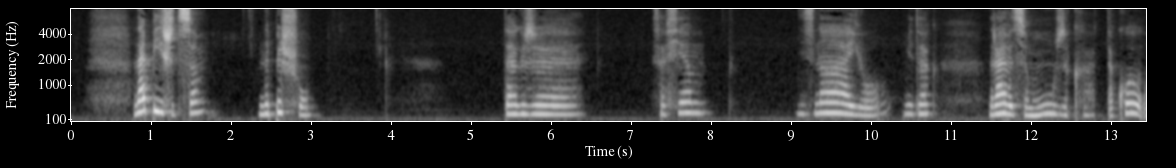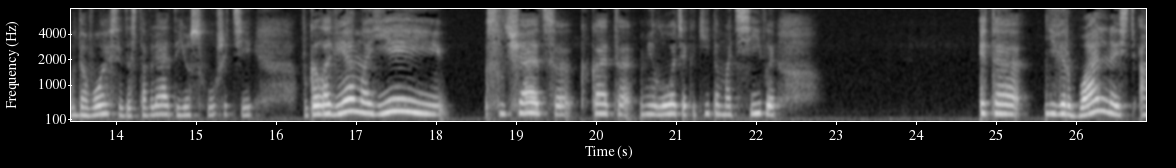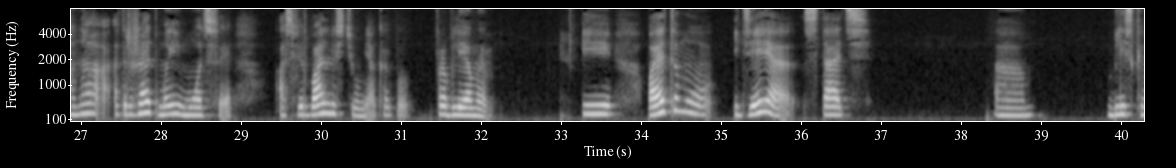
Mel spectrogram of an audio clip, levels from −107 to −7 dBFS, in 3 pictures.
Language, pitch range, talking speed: Russian, 195-250 Hz, 65 wpm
